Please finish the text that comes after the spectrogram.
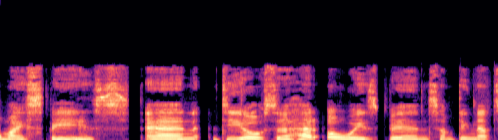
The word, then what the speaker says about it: Diosa: Diosa?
